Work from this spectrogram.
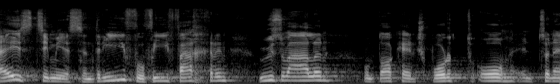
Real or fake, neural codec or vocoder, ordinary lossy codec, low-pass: real; none; none; 14.4 kHz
